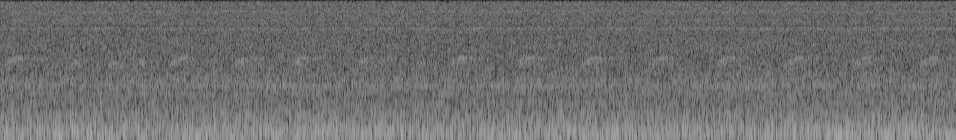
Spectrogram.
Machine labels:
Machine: fan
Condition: abnormal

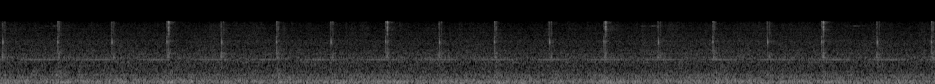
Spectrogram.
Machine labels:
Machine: valve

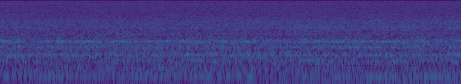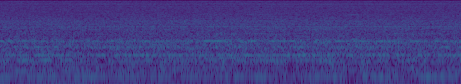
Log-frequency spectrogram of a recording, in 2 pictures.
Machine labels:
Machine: fan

